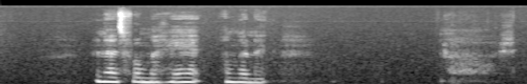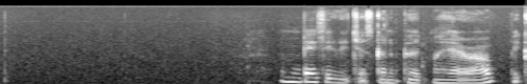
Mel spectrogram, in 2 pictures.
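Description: A young woman talks close to the microphone in short bursts.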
